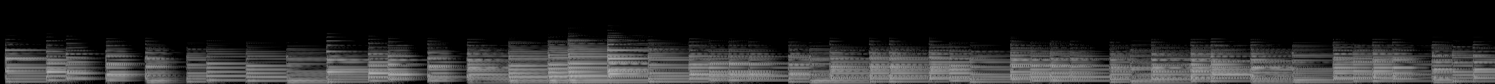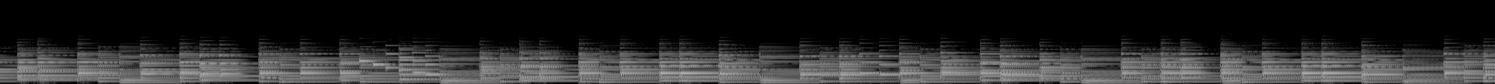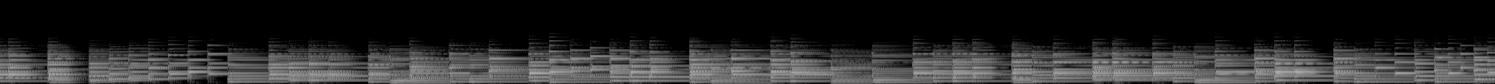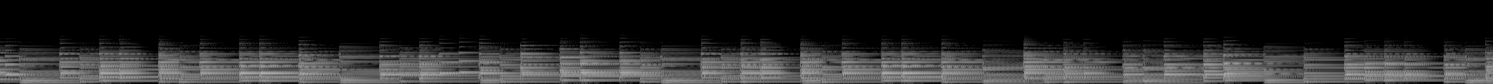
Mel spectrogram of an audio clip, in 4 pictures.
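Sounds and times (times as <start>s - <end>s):
piano: 0.0s - 59.7s.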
